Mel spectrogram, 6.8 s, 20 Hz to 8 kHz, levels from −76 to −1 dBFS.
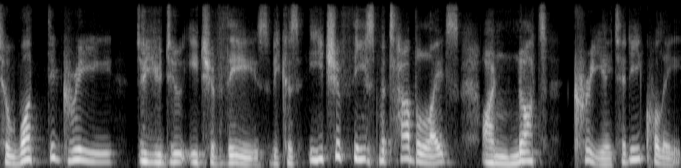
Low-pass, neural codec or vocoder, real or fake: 7.2 kHz; codec, 16 kHz, 0.8 kbps, ZipCodec; fake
